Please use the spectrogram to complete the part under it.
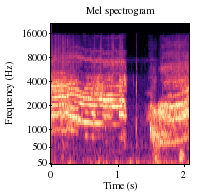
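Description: A piglet about five days old squeals loudly and close by on a farm: a sustained shrill cry that breaks off briefly, then resumes with another high, strained squeal.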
